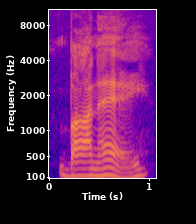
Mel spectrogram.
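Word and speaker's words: Benet: Uh her name is Bonnet.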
